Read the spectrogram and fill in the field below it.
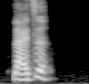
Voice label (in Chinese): "lai2 zi4", 汉语; 汉语口语新时代-初级下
